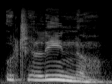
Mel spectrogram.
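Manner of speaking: ordinary delivery, nothing marked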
